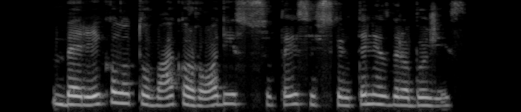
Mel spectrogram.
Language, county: Lithuanian, Klaipėda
